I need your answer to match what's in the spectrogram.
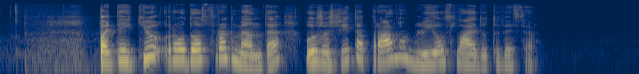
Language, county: Lithuanian, Marijampolė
